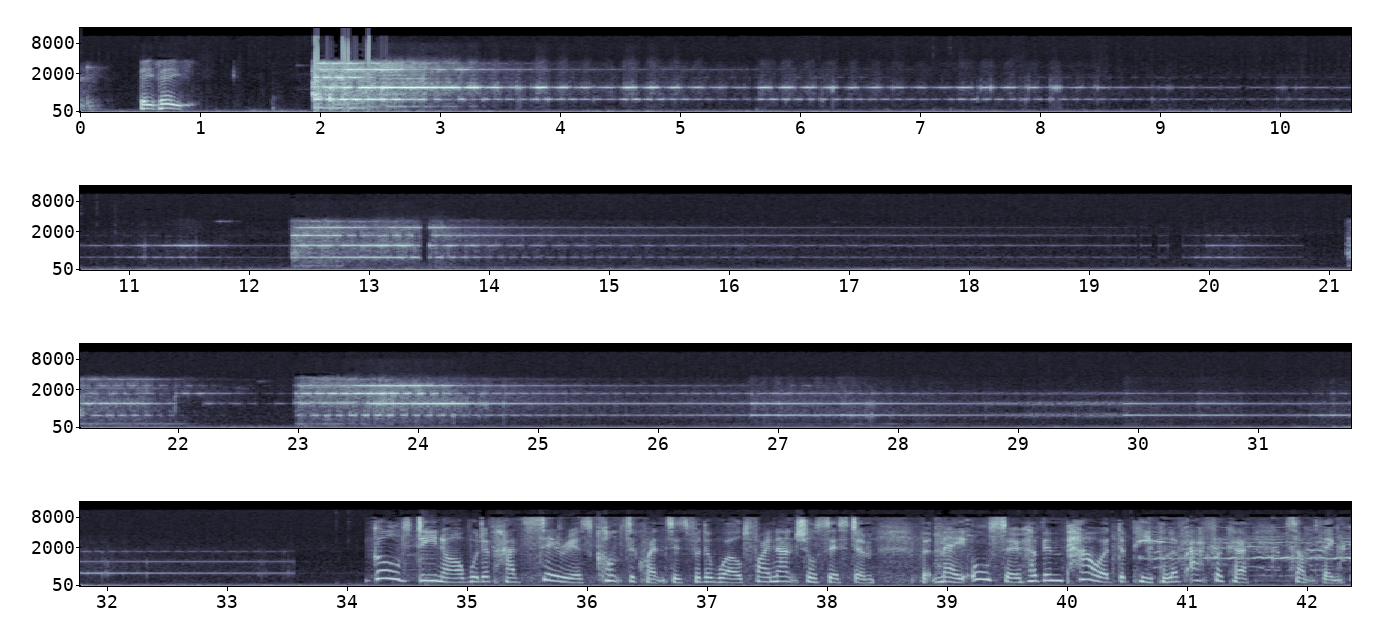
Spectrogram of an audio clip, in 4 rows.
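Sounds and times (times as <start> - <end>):
speech: 0.0 - 1.0, 34.5 - 42.3
bright high-pitched outro bell chime: 1.9 - 33.6
laughter: 40.3 - 42.3.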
